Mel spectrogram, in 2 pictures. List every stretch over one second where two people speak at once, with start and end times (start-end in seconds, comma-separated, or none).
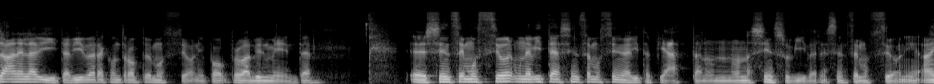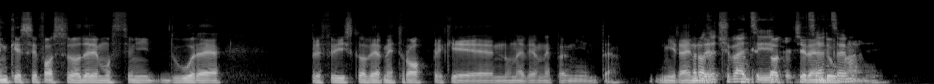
16.2-18.0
